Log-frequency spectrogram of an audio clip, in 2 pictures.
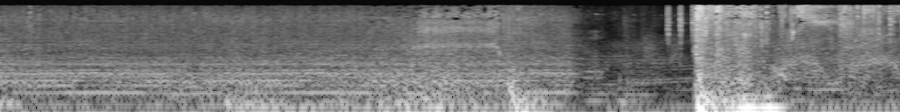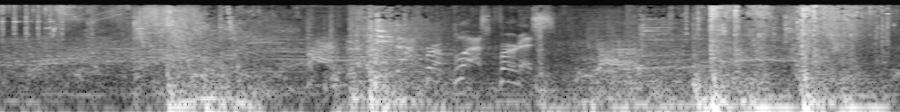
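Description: Monsters snarl and growl up close.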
